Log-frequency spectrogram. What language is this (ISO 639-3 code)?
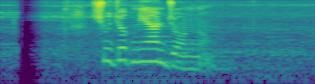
ben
